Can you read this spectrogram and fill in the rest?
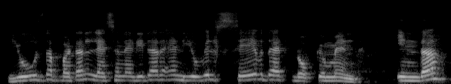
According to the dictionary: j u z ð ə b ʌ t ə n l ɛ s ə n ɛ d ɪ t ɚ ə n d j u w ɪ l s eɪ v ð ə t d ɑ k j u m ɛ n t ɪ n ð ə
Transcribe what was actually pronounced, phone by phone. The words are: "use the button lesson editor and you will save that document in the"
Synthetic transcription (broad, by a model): j u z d ə b ʌ t ə n l ɛ s ə n ɛ d ɪ t ɚ ə n d j u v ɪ l s eɪ v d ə t d ɑ k j u m ɛ n t ɪ n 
